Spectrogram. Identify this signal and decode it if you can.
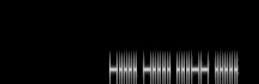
Morse code, heard as a keyed tone, about 50 wpm, 700 Hz. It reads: 6635
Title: Numbers - 4-Digit 50wpm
